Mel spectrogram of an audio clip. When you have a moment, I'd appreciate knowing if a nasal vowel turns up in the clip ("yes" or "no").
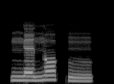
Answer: yes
